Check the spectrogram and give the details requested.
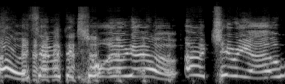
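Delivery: put-on very high-pitched, plummy, posh British accent. Making fun of how Joe walks around, you do a mock British Geico gecko voice. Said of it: "Why do rich folks have to be British?".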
